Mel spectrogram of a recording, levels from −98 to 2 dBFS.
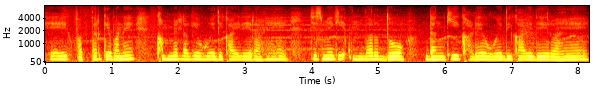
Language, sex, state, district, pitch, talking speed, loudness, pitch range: Hindi, male, Bihar, Purnia, 165 Hz, 170 wpm, -16 LUFS, 160-170 Hz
